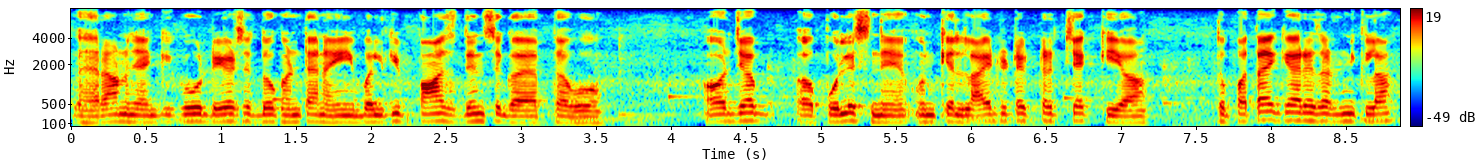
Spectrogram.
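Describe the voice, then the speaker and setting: Man narrating informally over music. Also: medium pitch. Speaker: YouTube narrator. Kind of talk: informal storytelling narration of alien abduction cases. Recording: music behind the voice. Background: background music.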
